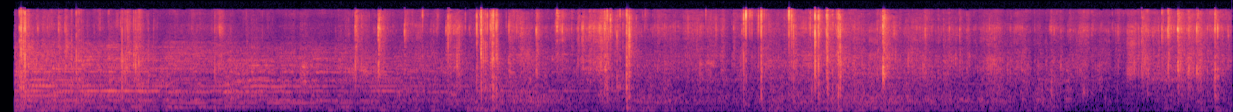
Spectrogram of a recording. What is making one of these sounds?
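A hamster nibbles and crunches on a leaf close by.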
